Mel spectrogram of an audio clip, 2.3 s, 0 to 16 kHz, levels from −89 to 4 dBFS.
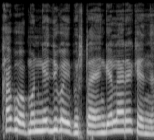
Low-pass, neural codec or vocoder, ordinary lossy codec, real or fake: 14.4 kHz; none; none; real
